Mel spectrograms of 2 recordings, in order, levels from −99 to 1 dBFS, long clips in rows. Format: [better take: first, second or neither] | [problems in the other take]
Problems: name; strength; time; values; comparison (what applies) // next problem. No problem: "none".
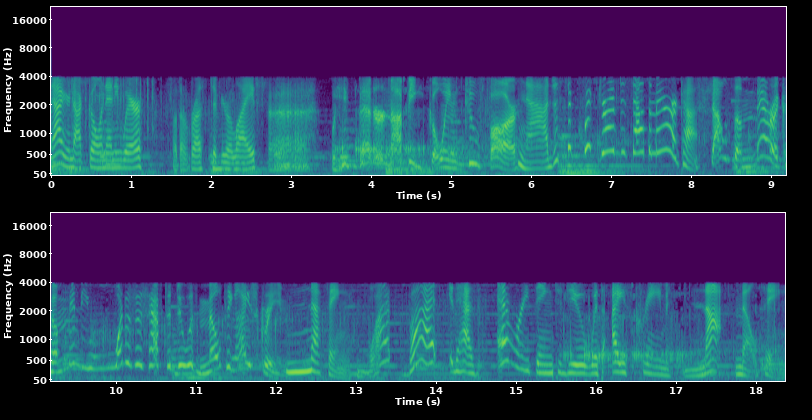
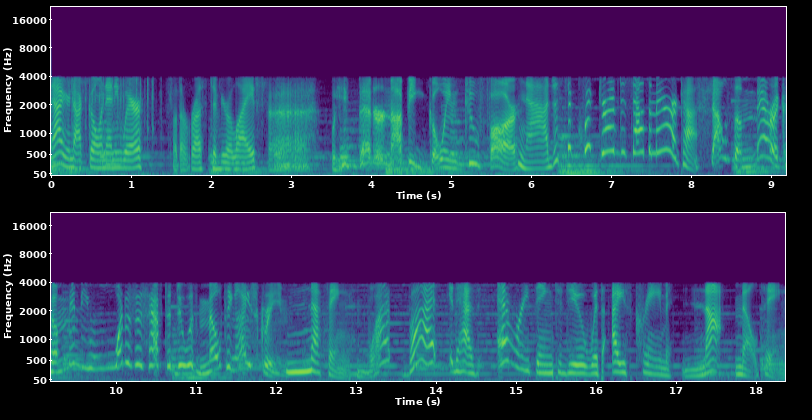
second | background sound (Liquid); 17 dB below the speech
